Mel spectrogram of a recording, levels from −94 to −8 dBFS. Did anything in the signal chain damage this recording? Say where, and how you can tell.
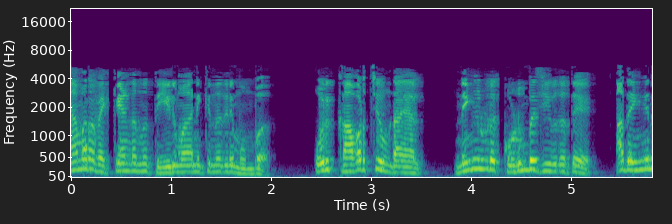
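Yes. AAC compression affects the whole speech clip. Nothing remains above about 5.6 kHz, and the damage is heavy. This points to the codec stage, likely an AAC-LC encoder running at a very low rate, consistent with something around 16 kbps. With so few bits available, the encoder quantises its frequency lines coarsely against its hearing model and pulls the cut-off down. Everything above that cut-off is discarded, and the remaining spectrum is thinned.

Clock slip clicks repeat from 0.16 s to 5.78 s as regular ticks roughly every 0.07 s, about seventy in all. That steady rhythm points to the converter or buffer stage, likely two devices running on independent clocks with no synchronisation, mismatched by roughly 300 ppm. Whenever the accumulated drift reaches one whole sample, a single sample is dropped or repeated. 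Each of those one-sample jumps in the waveform is heard as a tick.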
